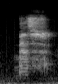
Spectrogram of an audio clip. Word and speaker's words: Bysshe: By Percy, how do you say that? Bysshe? – Bysshe. – Bysshe. Percy Bysshe Shelley. – Bysshe. – I think Bysshe. It's Bysshe.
